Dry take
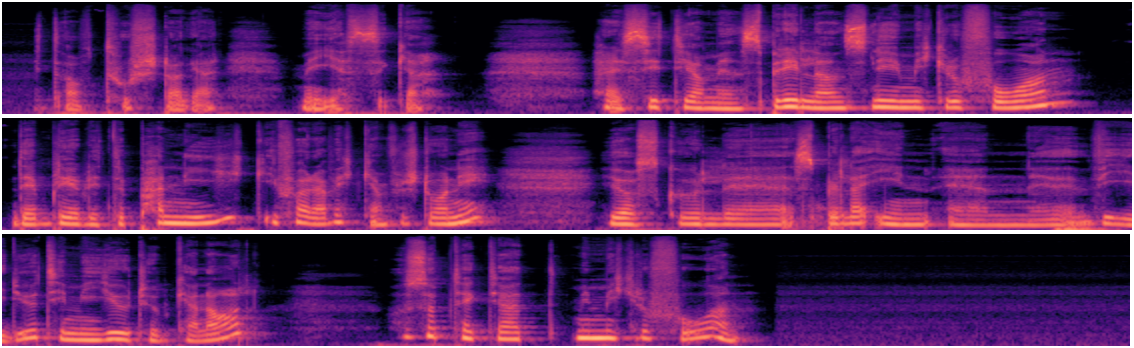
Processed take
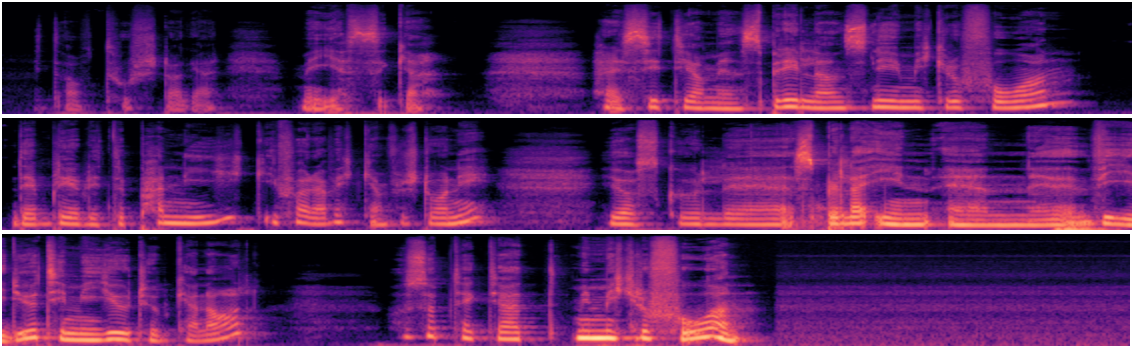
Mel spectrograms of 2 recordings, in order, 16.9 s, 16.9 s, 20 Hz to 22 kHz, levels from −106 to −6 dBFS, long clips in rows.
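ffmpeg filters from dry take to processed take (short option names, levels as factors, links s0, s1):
-af "volume=7.94,afade=t=in:st=0.99:d=0.75:silence=0.334965,afade=t=in:st=9.21:d=0.64:silence=0.316228,afade=t=out:st=11.47:d=0.79:silence=0.398107,afade=t=in:st=13.67:d=0.84:silence=0.237137"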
